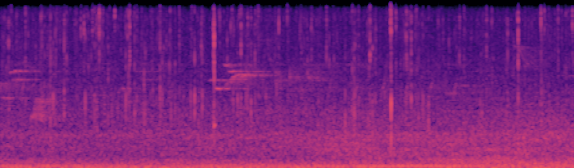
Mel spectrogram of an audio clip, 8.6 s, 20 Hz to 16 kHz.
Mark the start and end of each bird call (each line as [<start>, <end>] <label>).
[0.00, 4.36] Wood Thrush (Hylocichla mustelina)
[0.00, 8.16] Blue-headed Vireo (Vireo solitarius)
[0.46, 0.86] Red-bellied Woodpecker (Melanerpes carolinus)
